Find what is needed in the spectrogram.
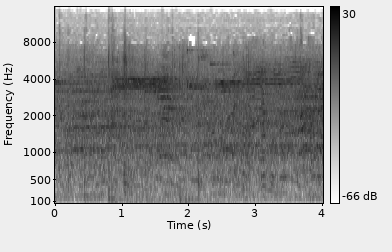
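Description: Volleyballs being struck and bouncing on the court floor: a few sharp thuds, echoing in a large hall, over a steady background of voices and crowd chatter.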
